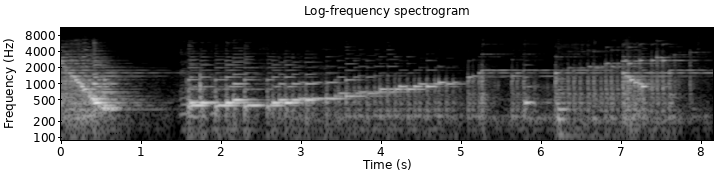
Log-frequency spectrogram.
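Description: Upright piano played four-handed in rock-and-roll style. It opens with a downward glissando, dips briefly about a second in, then climbs in a long rising run of notes, and ends with two more sweeping downward glissandi.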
